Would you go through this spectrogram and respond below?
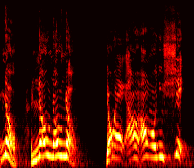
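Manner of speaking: very high, slow, drawn-out comedian voice. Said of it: "You know how Tracy Morgan talk?".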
